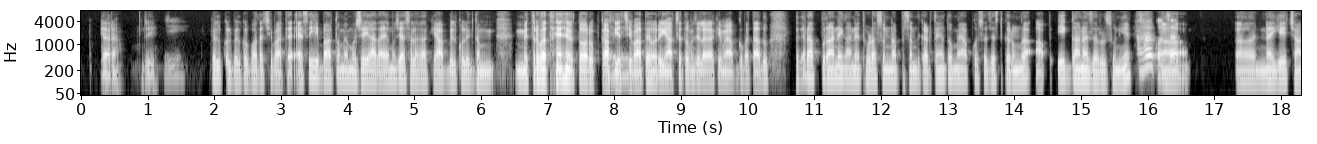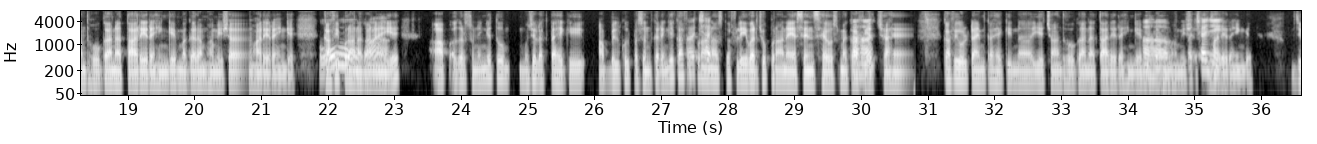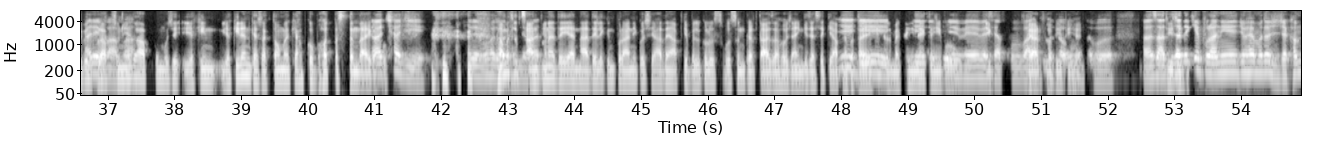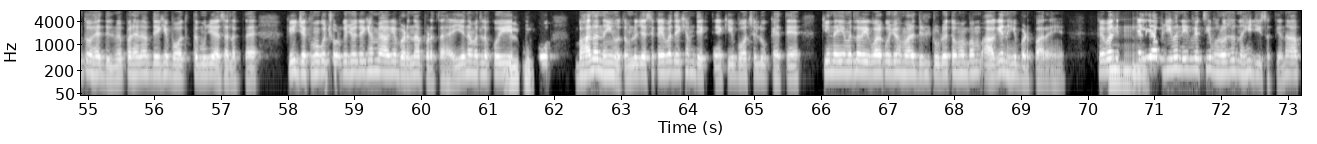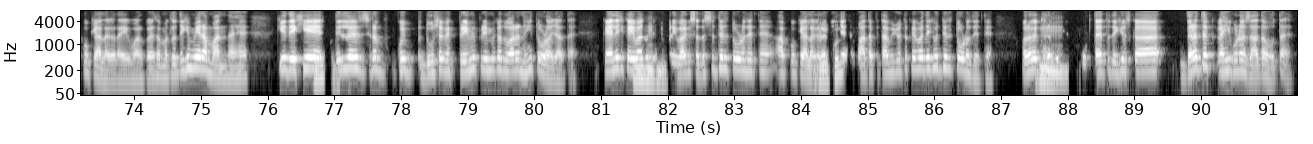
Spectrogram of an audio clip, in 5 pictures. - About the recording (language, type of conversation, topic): Hindi, podcast, जब आप उदास थे, तब किस गाने ने आपको सांत्वना दी?
- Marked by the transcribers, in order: static; tapping; laughing while speaking: "मित्रवत हैं"; laughing while speaking: "अरे!"; in English: "सजेस्ट"; distorted speech; in English: "फ्लेवर"; in English: "एसेंस"; in English: "ओल्ड टाइम"; chuckle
